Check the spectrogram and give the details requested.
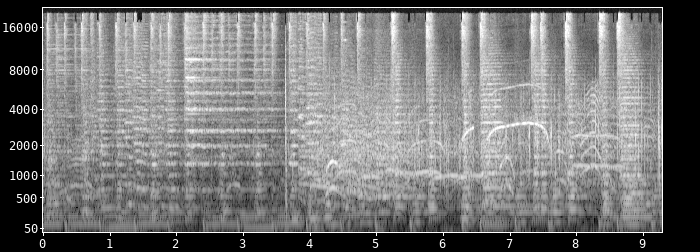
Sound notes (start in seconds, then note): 3.8 cheering and applause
